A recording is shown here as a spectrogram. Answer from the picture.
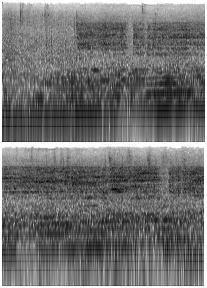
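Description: Amplified electric guitar and bass sending out several overlapping pitched tones that slowly slide upward in pitch, a rising build-up that leads into a fast rock song.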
